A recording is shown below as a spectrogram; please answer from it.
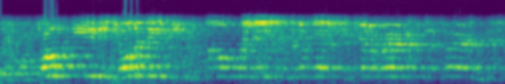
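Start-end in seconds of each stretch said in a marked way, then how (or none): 0.4-1.7 high-pitched mock crowd holler; crowd urging. Crowd below egging on the mother, high calling. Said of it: "Now the crowd went into it". 2.0-4.9 high mock wail; panicked protest. Trapped mother refusing to throw baby, high panic.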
